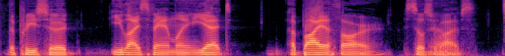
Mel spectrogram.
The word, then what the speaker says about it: Abiathar: Yet, how do you pronounce that again? Abiathar. Abiathar. I always grew up however you want. I always grew up saying it something different. Say it. Say it. Abiathar?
